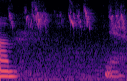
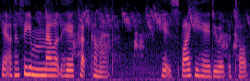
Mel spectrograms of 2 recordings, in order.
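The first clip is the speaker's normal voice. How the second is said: normal talking voice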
